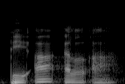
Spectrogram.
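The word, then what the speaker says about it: bāla: Lalu ada satu lagi kata yang mirip, yaitu bala, B-A-L-A, artinya kekuatan. Nah, yang mirip kata yang lain adalah B-A panjang L-A, bala, artinya dungu atau bodoh.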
